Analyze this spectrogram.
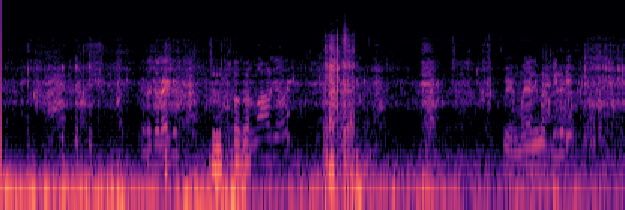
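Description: Small waves lap against a boat hull.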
